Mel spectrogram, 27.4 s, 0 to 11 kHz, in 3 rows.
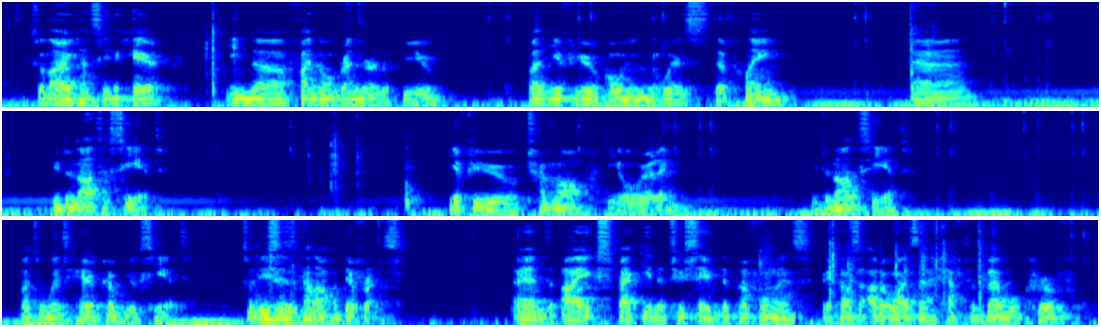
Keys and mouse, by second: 1.8 z, 4.1 click, 4.9 drag, 7.6 z, 11.0 middle click, 12.0 alt+q, 13.8 middle click, 14.7 click, 17.0 click, 18.8 click, 20.6 z, 22.3 click, 22.5 middle click, 25.3 ctrl+a.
